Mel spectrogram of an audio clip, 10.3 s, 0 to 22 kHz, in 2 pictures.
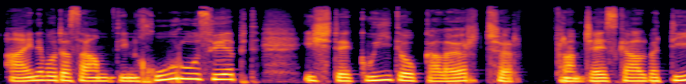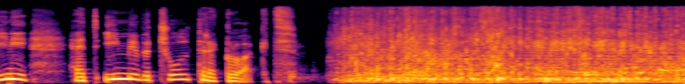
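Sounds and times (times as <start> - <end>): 
speech: 0.0 - 8.0
water splashing from an old drinking-water fountain in Chur: 7.7 - 10.2.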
